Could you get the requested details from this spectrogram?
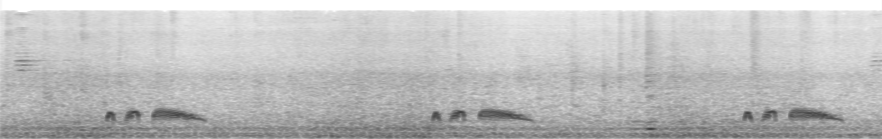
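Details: Lively spotted dove lure call: three evenly spaced phrases, each two brief coos and a longer falling coo, roughly every three seconds, with a faint low background rumble.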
